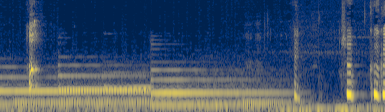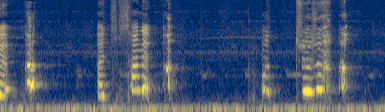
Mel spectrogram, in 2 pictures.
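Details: Acted hiccups by an actress in TV drama scenes, not real: brief, abrupt hiccup sounds recurring every second or so, with soft background music.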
